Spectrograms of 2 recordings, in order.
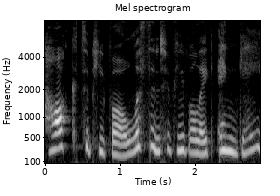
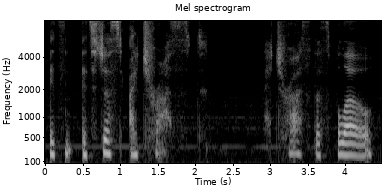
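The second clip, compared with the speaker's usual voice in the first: hushed whisper, slowing to a soft, sure "I trust this flow"; 7 dB quieter, slower than usual. Real, not acted. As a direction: whisper it to yourself like a private vow. Intimate self-affirmation whispered.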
